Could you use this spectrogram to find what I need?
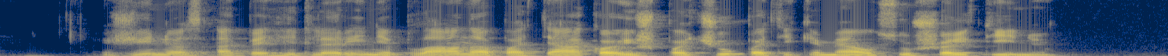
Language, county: Lithuanian, Vilnius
